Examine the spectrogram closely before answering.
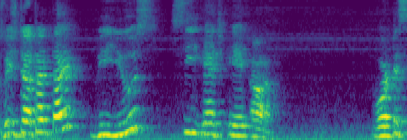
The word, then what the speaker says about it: char: second data type the second data type is c h a r a c t e r how to work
